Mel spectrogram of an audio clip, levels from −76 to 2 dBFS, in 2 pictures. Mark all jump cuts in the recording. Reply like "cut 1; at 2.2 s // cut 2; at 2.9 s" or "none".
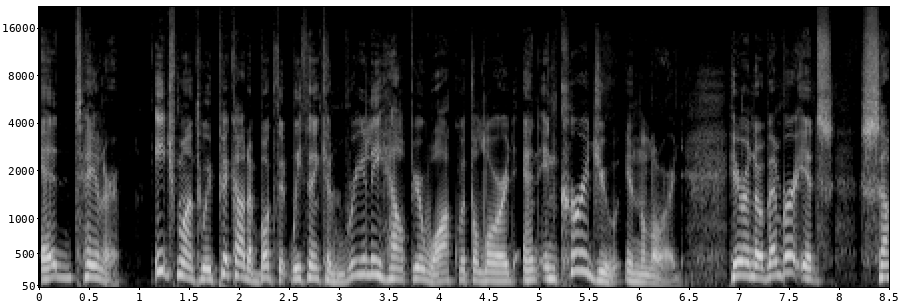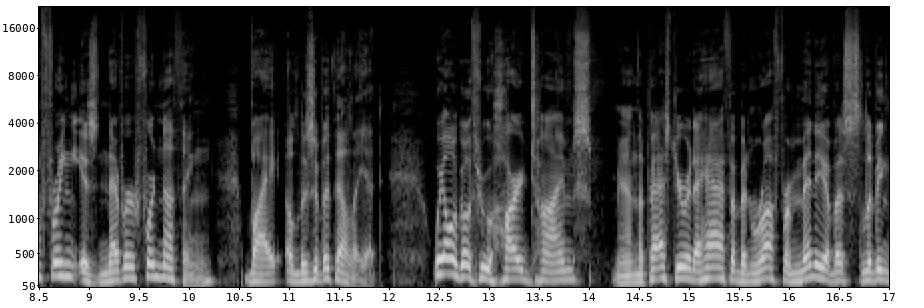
none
